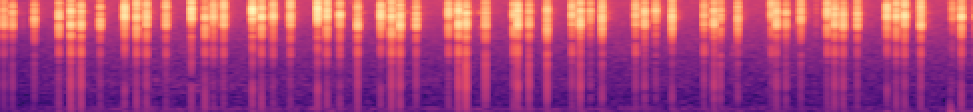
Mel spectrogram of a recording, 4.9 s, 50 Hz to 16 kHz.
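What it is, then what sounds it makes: Plastic eyeliner pen tapped with nails. A hollow, pen-sized black plastic kohl eyeliner pen with a clear plastic cap, held above the table, is tapped quickly with long acrylic nails. About 31 sharp, bright clicks come in irregular bursts over five seconds. Each is tiny and dry with almost no low end, over a faint hiss.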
